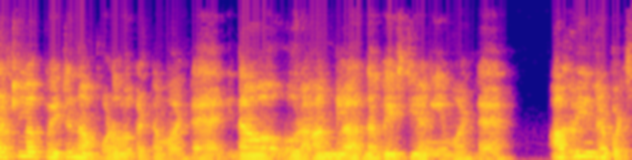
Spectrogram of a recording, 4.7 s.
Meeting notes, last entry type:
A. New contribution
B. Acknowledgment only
B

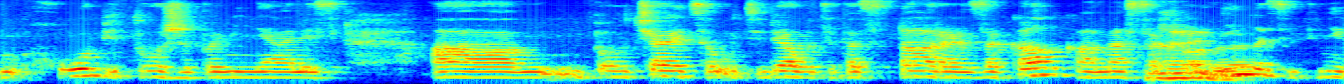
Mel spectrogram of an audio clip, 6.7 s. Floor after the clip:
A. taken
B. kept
B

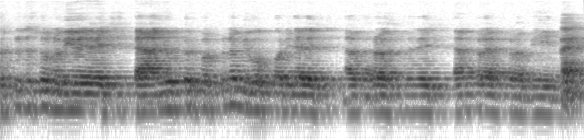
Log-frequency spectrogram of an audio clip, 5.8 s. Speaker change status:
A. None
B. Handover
B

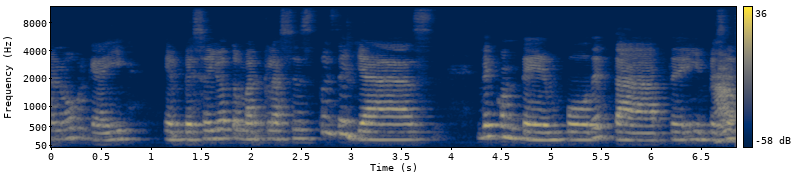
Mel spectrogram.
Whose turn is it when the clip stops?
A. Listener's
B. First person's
A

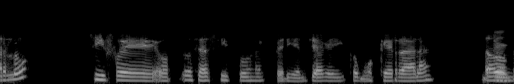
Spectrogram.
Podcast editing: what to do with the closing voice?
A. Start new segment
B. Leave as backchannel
B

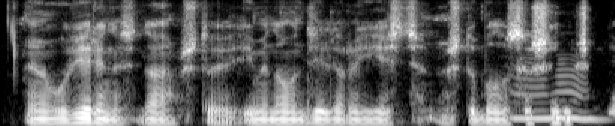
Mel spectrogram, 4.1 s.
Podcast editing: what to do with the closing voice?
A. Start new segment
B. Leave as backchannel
A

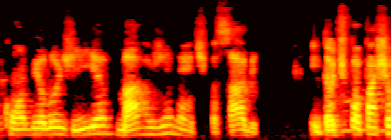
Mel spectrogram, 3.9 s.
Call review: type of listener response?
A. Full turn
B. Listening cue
B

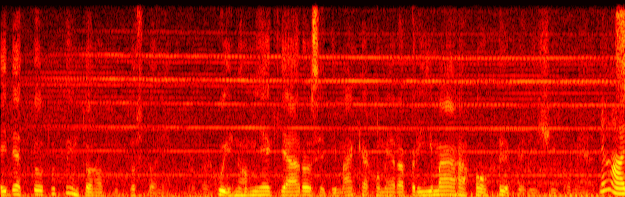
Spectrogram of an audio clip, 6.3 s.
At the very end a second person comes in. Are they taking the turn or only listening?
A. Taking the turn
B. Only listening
A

